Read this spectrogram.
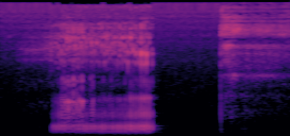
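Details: Sleeping dog named Roxy giving one long, rattling, buzzy snore lasting about a second, followed by a quiet pause and a softer breath.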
